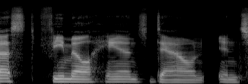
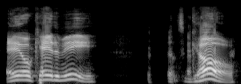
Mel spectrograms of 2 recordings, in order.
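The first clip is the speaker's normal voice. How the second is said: excited; 7 semitones higher, 10 dB louder, slower than usual. Real, not acted. Hyped about heel beating.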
